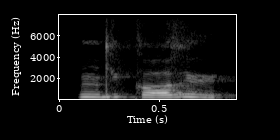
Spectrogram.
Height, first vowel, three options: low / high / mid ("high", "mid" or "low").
high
